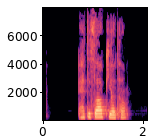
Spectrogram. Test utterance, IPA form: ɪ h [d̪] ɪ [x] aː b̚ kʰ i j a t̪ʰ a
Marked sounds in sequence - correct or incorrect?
incorrect, incorrect

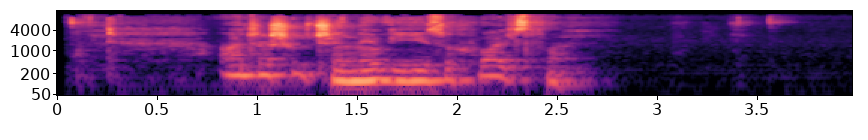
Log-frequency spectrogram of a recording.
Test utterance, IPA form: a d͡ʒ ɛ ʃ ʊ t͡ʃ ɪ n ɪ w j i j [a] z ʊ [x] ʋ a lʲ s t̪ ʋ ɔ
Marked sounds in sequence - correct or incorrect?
incorrect, correct

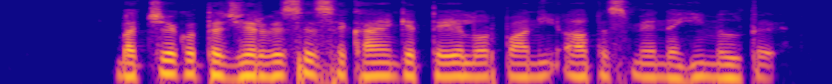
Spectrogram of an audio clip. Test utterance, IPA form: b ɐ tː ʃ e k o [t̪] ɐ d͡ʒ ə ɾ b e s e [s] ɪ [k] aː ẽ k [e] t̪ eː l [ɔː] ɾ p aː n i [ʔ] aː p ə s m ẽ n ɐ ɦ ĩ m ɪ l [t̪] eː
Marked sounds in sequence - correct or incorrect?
correct, correct, incorrect, correct, correct, correct, correct

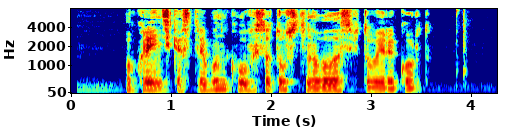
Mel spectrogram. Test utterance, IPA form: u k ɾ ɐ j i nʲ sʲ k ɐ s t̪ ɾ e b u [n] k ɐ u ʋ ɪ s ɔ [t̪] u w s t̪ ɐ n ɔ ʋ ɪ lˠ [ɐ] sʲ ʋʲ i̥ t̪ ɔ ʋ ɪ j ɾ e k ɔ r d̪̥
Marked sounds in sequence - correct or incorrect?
correct, correct, correct

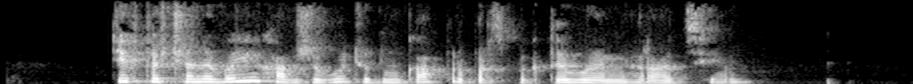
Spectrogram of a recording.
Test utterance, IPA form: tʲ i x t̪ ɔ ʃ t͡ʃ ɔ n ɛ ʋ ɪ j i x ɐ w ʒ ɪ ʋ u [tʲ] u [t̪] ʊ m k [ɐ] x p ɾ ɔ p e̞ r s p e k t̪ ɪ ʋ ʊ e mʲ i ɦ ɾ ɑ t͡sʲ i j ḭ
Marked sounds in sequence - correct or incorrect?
correct, incorrect, incorrect

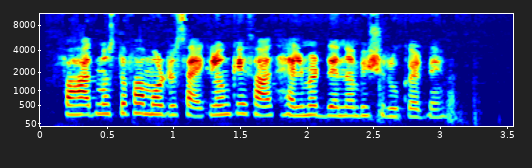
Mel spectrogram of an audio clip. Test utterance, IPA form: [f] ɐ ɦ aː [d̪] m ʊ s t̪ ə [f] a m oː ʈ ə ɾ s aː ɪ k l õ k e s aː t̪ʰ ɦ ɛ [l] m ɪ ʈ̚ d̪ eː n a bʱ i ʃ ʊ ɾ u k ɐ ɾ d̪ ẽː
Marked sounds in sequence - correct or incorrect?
correct, correct, correct, correct

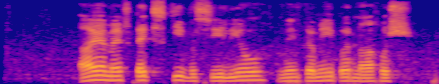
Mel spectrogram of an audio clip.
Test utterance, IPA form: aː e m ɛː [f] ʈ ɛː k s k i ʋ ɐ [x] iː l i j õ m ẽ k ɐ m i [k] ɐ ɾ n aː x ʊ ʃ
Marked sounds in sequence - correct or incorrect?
correct, incorrect, incorrect

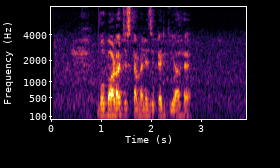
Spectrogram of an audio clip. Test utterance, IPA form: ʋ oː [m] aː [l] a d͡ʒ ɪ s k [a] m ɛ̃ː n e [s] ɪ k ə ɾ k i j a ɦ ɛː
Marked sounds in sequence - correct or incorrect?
incorrect, incorrect, correct, incorrect

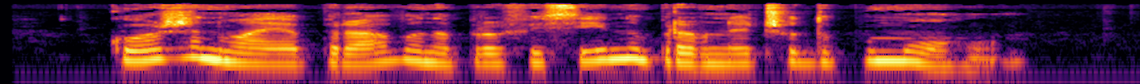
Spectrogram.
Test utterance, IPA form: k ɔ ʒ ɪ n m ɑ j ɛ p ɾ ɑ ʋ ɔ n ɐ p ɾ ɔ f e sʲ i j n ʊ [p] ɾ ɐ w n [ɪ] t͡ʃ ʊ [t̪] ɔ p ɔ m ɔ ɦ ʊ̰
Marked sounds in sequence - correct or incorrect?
correct, correct, incorrect

